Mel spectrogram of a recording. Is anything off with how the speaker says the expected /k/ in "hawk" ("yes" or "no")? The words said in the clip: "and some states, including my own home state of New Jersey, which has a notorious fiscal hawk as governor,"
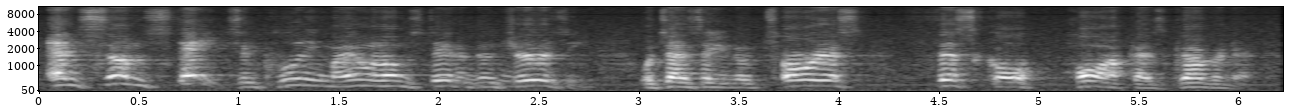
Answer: no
